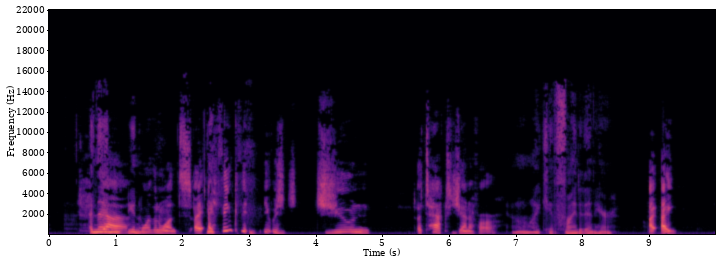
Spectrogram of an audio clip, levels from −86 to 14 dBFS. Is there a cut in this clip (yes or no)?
yes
